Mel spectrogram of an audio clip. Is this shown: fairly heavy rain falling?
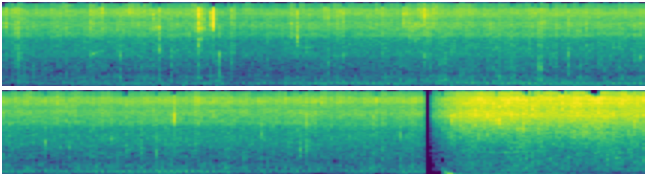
yes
